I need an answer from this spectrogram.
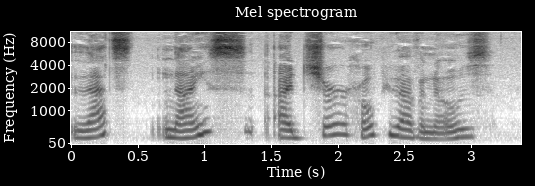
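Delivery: especially confused, baffled, puzzled tone. Answering a stammering caller on the phone, sounding especially confused. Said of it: "Connie sounded especially confused now".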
